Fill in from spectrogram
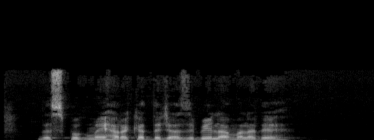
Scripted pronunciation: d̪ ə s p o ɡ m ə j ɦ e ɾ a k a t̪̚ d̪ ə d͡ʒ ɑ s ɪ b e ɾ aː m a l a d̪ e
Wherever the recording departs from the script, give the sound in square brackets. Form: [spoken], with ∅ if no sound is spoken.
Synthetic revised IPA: d̪ ə s p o ɡ m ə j ɦ [a] ɾ a k a t̪̚ d̪ ə d͡ʒ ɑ [z] ɪ b e [l] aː m a l a d̪ e

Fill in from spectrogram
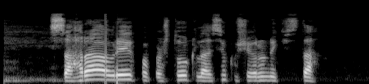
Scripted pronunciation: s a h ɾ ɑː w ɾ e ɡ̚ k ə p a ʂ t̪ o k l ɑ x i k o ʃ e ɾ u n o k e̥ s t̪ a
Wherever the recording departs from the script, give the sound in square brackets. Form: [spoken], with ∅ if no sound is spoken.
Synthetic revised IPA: s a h ɾ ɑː w ɾ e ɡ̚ [p] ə p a ʂ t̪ o k l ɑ [s] i k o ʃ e ɾ u n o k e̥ s t̪ a

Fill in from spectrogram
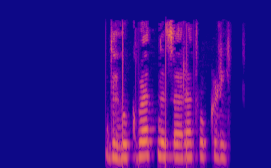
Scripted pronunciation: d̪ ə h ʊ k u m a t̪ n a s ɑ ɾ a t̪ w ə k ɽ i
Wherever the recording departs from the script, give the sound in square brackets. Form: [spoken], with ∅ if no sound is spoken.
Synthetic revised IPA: d̪ ə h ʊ k u m a t̪ n a [z] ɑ ɾ a t̪ w ə k ɽ i

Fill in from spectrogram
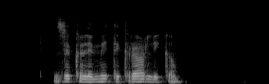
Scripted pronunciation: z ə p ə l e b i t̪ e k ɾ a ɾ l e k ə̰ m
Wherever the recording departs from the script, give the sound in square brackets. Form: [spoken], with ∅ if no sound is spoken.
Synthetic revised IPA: z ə [k] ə l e [m] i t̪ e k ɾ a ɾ l [i] k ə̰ m

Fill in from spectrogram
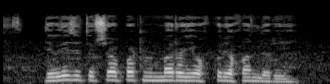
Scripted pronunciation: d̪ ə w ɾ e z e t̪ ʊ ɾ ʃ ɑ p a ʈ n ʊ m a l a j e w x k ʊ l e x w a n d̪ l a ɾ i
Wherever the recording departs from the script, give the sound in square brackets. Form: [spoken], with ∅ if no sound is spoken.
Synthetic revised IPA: d̪ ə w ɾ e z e t̪ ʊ ɾ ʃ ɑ p a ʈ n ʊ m a [ɾ] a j [a] w x k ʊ l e x w a n d̪ l a ɾ i

